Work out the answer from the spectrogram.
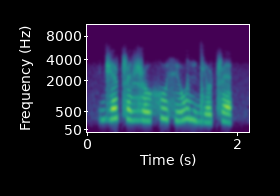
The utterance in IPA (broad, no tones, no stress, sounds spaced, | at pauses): d͡ʒ ɛ ʈ͡ʂ ɛ z ʐ o u̯ x u xʲ u w i m dʲ o u̯ ʈ͡ʂ ɛ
